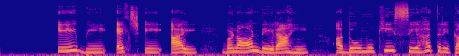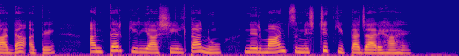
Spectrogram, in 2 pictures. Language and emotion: Punjabi, neutral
